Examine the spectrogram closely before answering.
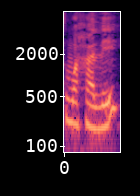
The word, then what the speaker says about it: Waxaale: On le prononce Waxale et on le traduit par marchandage.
